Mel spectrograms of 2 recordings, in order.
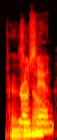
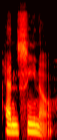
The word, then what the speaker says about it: Pansino: So, Squatchin, have you seen anything about this, how do you pronounce it? Rosanna Penzino? Rosanna Pansino.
